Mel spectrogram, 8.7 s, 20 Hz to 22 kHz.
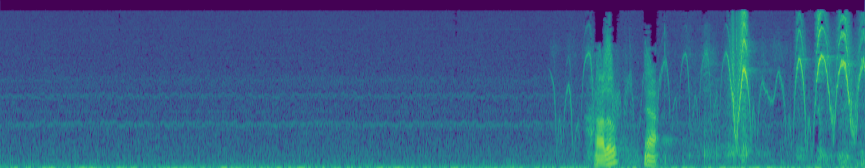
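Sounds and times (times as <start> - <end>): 
birds chirping: 5.5 - 8.6
speech: 5.9 - 6.8.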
